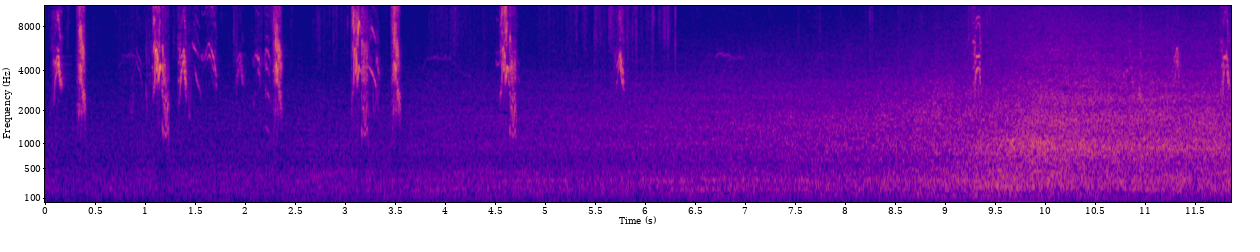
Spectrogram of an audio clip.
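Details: Sparrows, 29 January 2018, give loud, isolated chirps during the first half, then fall silent as a broad rushing noise like a passing vehicle swells up.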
